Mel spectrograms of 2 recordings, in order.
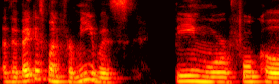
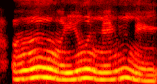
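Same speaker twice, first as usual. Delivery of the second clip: silliest mocking voice, high, very drawn out; 8 semitones higher, 4 dB louder than usual. Explaining how to defuse a hurtful remark, the speaker replays it in the most ridiculous voice possible. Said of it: "Imagine them saying that thing in the most ridiculous voice possible".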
